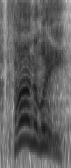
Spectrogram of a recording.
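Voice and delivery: very high, loud cry of relief; exultant, full-voiced yell; overjoyed shout. A narrator's reading. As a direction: shout it to the heavens, elated. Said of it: "clear display of emotion".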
